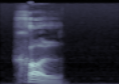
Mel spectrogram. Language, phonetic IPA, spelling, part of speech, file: Polish, [xɔl], hol, noun, Pl-hol.ogg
